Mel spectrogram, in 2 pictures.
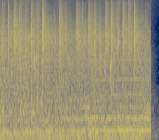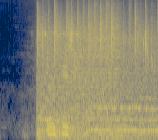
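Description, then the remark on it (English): Loud, continuous underwater bubbling and churning rush from a man screaming inside a shark cage, with muffled voices beneath it. The sound cuts out to near silence for about a second midway, then returns just as dense. “You hear the bubbles?”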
